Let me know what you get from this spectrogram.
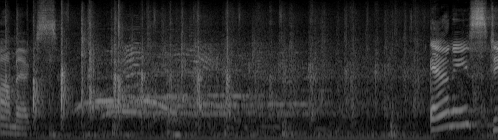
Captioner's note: audience applauds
